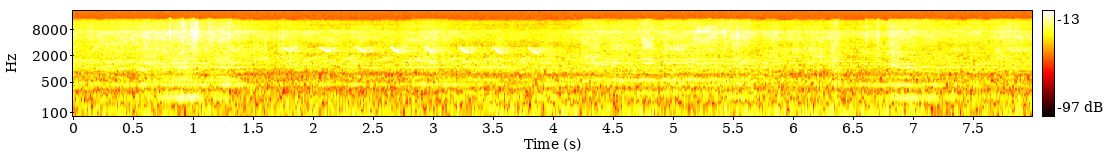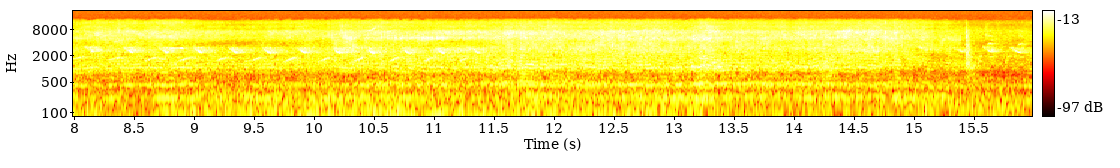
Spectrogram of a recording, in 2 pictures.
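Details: Constant deep buzzing of honey bees flying in and out of their new yellow backyard hive, the strongest of a first few set up in spring 2023; bursts of rapid repeated bird chirps sound twice in the background.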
